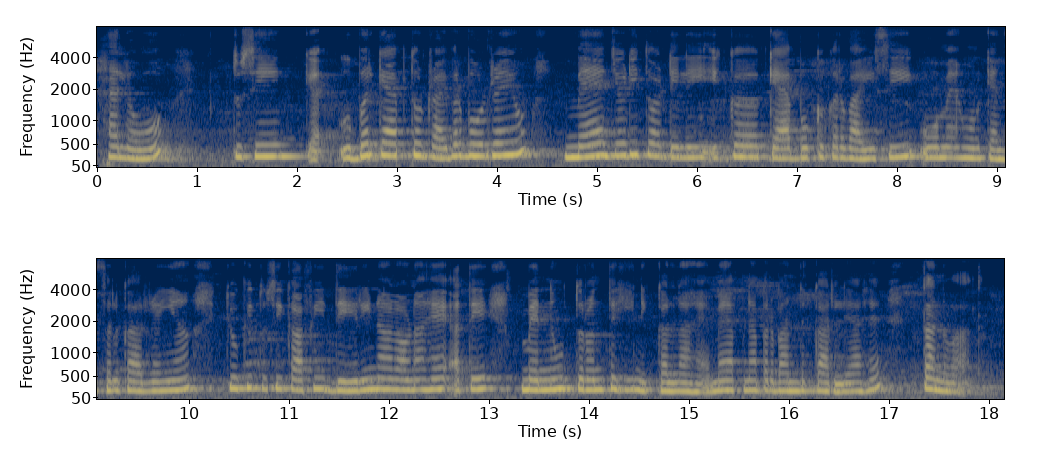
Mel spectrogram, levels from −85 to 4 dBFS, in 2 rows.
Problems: background sounds at intervals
